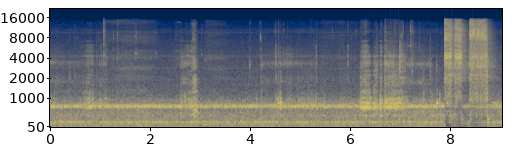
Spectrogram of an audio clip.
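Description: Small hand deburring tool scraping the edge of a milled aluminum bracket over a steady background hum. About eight seconds in come two short, loud hissing blasts from a compressed-air blow gun blowing the chips off the part.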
